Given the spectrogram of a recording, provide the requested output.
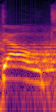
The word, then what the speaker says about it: doubt: don't say doubt it's doubt so d is silent b is silent the letter b is silent it's d o u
